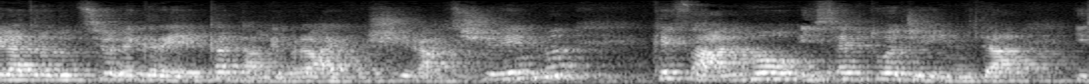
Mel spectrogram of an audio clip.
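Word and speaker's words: שיר השירים: diamo la locuzione ebraica Shir Ashirim, bisogna pronunciarla in maniera forse più gutturale, più forte, ma non sono capace.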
